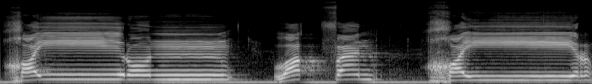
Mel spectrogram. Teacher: اگلا لفظ دیکھیں، خا یا زبر خی، را دو پیش رن، خیرن، خا کو گلے سے نکالا، یا پر سکون ہے تو یا کے سکون کی وجہ سے خا کو یا کے ساتھ ملایا، خا یا زبر خی، را دو پیش رن، خیرن، وقفن خیر، را کو ساکن کر دیا، خیر۔ اس کو آپ نے کھا نہیں پڑھنا بلکہ خا پڑھنا ہے گلے سے نکال کر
